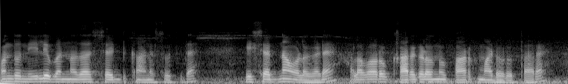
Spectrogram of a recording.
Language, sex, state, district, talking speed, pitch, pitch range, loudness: Kannada, male, Karnataka, Bangalore, 145 wpm, 115 Hz, 105-120 Hz, -19 LUFS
